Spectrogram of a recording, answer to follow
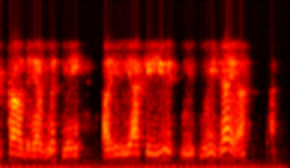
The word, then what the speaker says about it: Hideaki Ueda: today I'm very proud to have with me Hideaki Ueda. Say that for me, Hideaki. Make sure I pronounced it right. Hideaki Ueda. Hideaki Ueda.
